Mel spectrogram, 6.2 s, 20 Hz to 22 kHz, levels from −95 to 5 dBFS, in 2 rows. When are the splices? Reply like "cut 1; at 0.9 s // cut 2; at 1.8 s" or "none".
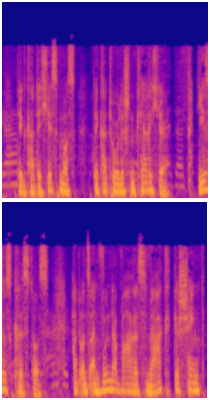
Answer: cut 1; at 2.9 s // cut 2; at 4.1 s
